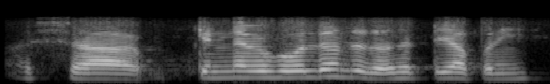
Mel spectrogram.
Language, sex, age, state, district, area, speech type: Dogri, male, 18-30, Jammu and Kashmir, Udhampur, rural, conversation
